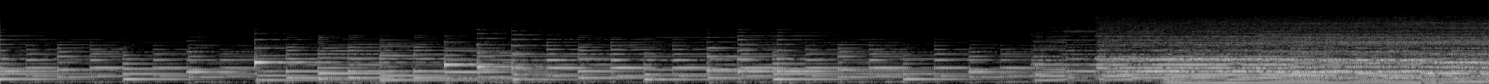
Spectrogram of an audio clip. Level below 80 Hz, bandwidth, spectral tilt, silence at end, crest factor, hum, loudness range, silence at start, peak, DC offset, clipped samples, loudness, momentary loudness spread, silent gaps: -42 dBFS; 13.5 kHz; -6.5 dB/octave; 0 s; 16 dB; none; 6 LU; 0 s; -8 dBFS; under 0.1%; under 0.1%; -25 LUFS; 9 LU; none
